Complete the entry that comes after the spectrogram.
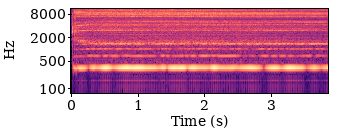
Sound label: HAL DUH F, HAL Back.Duh Fem; BACK. DUUHH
